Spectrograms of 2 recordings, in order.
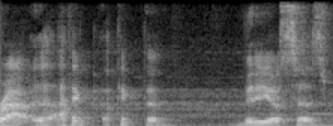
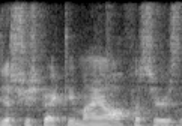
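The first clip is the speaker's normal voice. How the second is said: normal talking voice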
